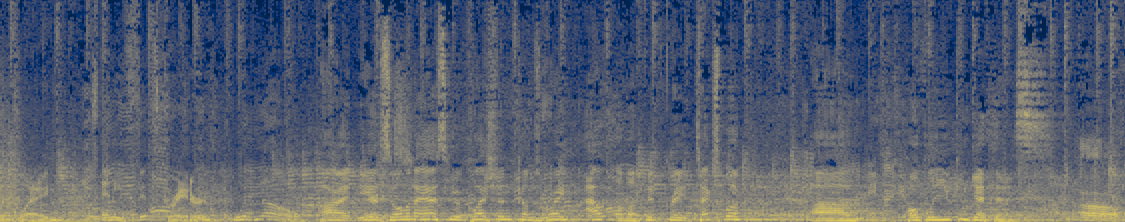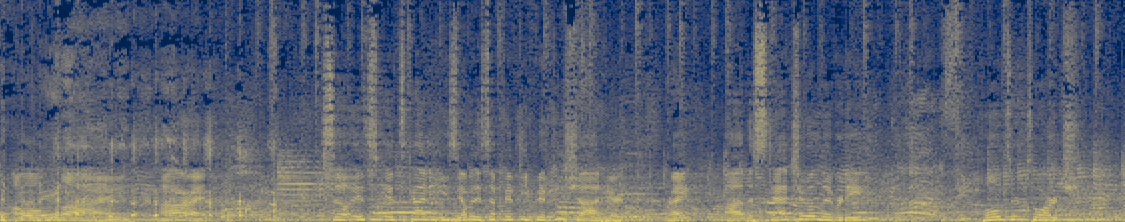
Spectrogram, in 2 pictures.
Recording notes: Live from Falling Down Beer Company IT in the D Charity Event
